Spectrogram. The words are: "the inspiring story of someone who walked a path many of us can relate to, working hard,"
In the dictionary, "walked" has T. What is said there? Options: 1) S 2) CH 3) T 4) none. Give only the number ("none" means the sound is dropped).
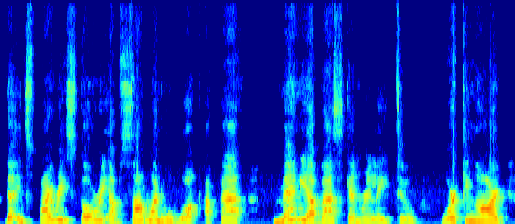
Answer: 4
